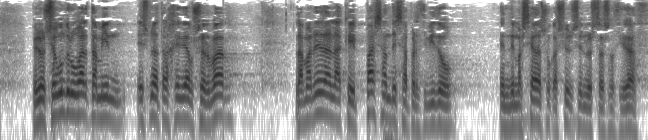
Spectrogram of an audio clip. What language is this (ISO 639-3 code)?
spa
